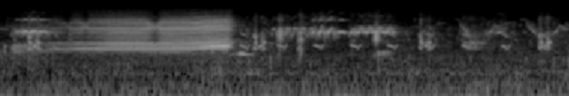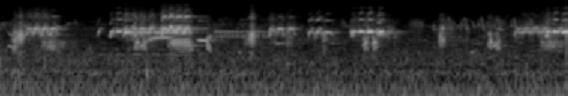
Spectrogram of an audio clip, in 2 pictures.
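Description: Yellow-headed blackbird song: a long, harsh, buzzing rasp, followed by many short chirps and scratchy calls from birds.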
